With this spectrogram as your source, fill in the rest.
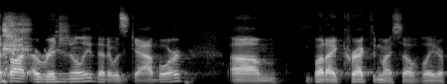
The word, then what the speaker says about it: Gabor: to say your name properly I think it's pronounced Gabor technically I tell English people in these Gabor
